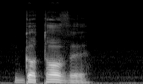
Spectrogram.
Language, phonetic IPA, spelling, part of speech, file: Polish, [ɡɔˈtɔvɨ], gotowy, adjective, Pl-gotowy.ogg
